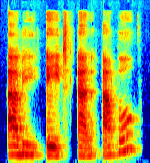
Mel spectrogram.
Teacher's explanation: so if I say Abby ate an apple the vowels are having hard onsets we're trying to smooth those out because it's a little less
